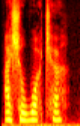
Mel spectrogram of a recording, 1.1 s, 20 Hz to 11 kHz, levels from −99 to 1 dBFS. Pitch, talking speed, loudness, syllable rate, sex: 195 Hz, 225 wpm, -18 LUFS, 4.7 syllables/s, female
